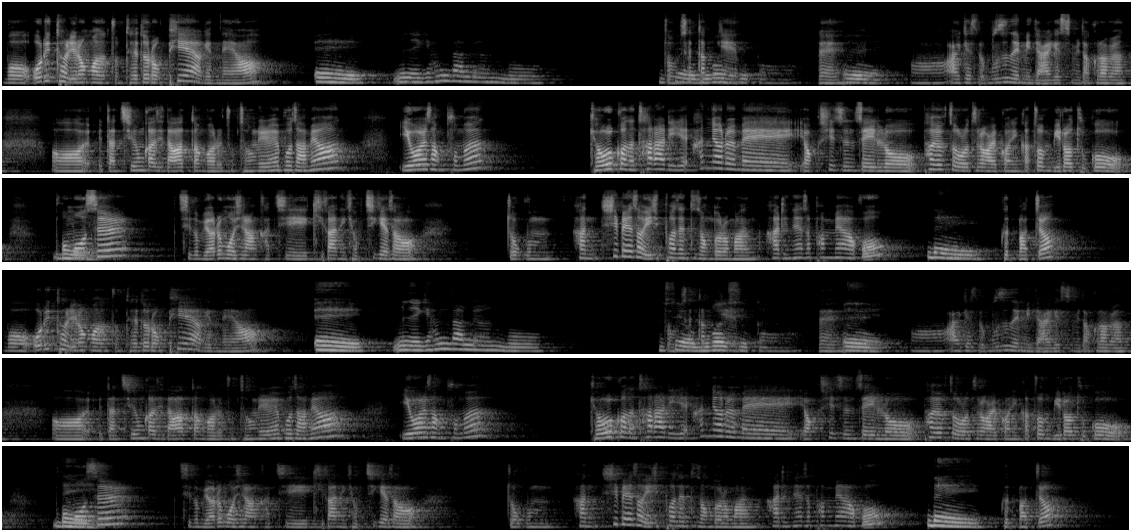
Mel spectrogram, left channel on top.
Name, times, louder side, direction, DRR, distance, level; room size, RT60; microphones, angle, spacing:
voice 1, 0.0-2.6 6.6-7.4 8.2-8.4 9.1-16.2 17.2-22.9 23.2-23.8 24.4-27.0 27.6-31.4 32.7-33.1, left 6 dB, 65° left, 13 dB, 0.5 m, -29 dB
voice 2, 3.1-3.6 3.9-5.4 6.6-8.0 8.4-8.9 23.1-23.5 31.8-32.4, right 3 dB, 40° right, 14 dB, 0.4 m, -31 dB
12.0 x 9.7 x 3.1 m, 1.1 s
head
